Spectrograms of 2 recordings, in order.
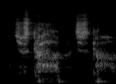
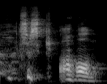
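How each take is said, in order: First: Breathed I just can't with no voice; whisper. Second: Said in the usual way. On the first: Real, not acted. Fed-up host muttering to himself, whispered. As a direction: drop to a defeated whisper. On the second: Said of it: "Oh, I just can't".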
